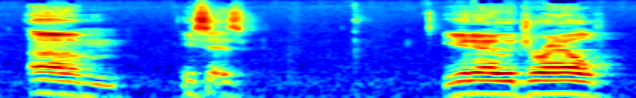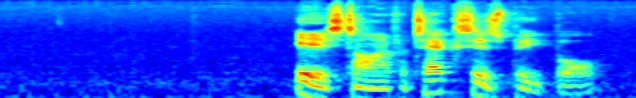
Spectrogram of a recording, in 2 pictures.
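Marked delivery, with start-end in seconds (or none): 2.8-7.7 very loud, belted put-on Australian accent. Quoting what a man says, in an australian accent. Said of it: "it's gonna go Australian".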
